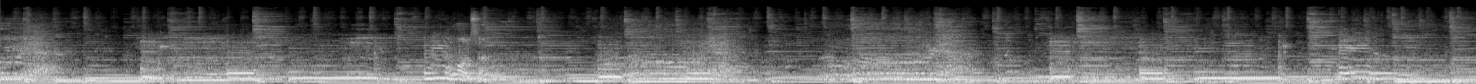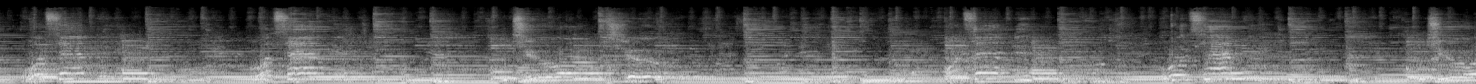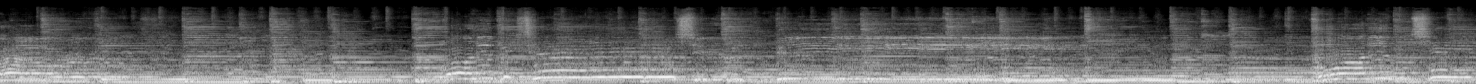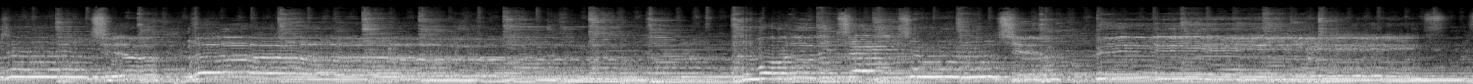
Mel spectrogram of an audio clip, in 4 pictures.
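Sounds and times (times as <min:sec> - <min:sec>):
man singing: 0:00.0 - 0:12.8, 0:13.4 - 0:59.0
electric bass: 0:00.0 - 0:59.0
strummed acoustic guitar: 0:00.0 - 0:59.0.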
